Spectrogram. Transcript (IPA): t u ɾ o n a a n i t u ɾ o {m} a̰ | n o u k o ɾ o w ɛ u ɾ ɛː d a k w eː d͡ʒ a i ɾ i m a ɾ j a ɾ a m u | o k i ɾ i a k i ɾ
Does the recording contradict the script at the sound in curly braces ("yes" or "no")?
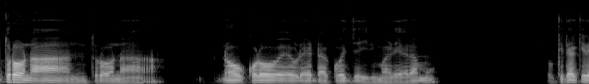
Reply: yes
